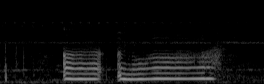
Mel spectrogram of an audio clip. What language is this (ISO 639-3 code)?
sat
